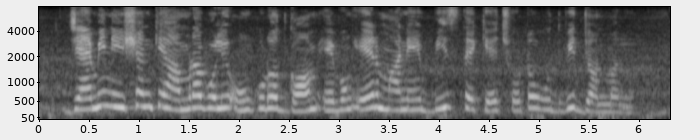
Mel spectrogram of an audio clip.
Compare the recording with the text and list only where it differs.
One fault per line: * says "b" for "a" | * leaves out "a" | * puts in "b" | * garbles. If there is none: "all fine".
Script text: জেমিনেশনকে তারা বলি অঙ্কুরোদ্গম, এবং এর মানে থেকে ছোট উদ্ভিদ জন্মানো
* says "আমরা" for "তারা"
* puts in "বীজ"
